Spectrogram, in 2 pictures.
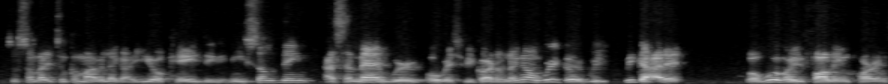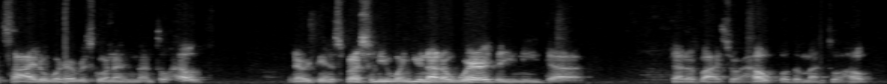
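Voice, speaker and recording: A man's voice: medium pitch, fast, dull audio. A man on a discussion panel, speaking candidly and from the heart.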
